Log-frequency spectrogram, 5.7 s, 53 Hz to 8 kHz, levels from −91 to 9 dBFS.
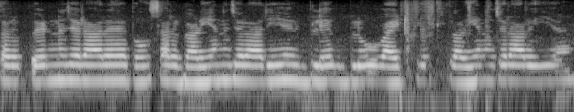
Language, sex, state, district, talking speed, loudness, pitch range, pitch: Hindi, female, Bihar, Kaimur, 240 wpm, -15 LUFS, 210-220 Hz, 215 Hz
